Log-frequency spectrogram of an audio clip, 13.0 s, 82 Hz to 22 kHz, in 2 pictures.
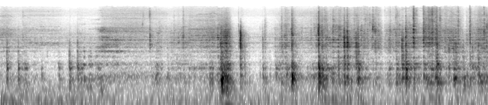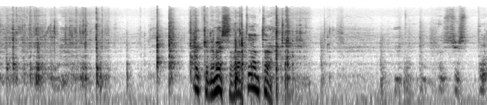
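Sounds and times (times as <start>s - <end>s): grit rattling through a spreader: 1.2s - 10.7s.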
